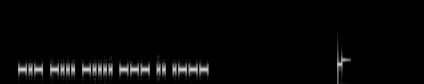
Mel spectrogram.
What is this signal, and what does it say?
Morse code, heard as a keyed tone, about 42 wpm, 700 Hz. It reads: KB6OIJ
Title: USA Call Signs - 6 Characters - 3x Character Spacing - 45wpm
